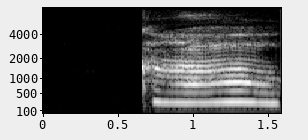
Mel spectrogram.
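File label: "kou3" Chinese, female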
